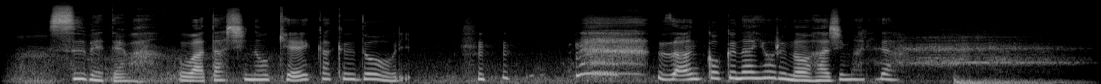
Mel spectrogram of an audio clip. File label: foreigner; 魔女（日本語）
